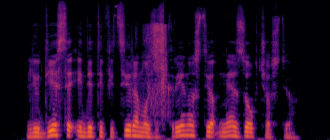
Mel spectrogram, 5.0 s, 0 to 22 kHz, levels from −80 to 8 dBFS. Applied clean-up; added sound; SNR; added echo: classical method Wiener filter.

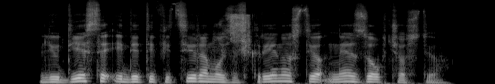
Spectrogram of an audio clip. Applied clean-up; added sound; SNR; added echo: neural mask model Resemble Enhance denoiser.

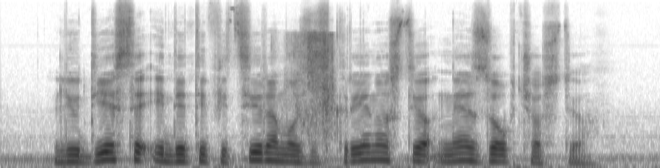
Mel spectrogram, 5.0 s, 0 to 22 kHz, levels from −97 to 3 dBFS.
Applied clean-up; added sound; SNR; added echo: none; Tearing; 11 dB; none.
